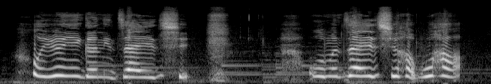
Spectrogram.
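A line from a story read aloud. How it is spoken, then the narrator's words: Smiling. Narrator (Chinese): 九饼再一次笑了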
